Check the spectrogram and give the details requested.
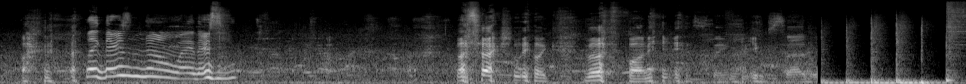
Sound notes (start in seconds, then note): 3.8 laughing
